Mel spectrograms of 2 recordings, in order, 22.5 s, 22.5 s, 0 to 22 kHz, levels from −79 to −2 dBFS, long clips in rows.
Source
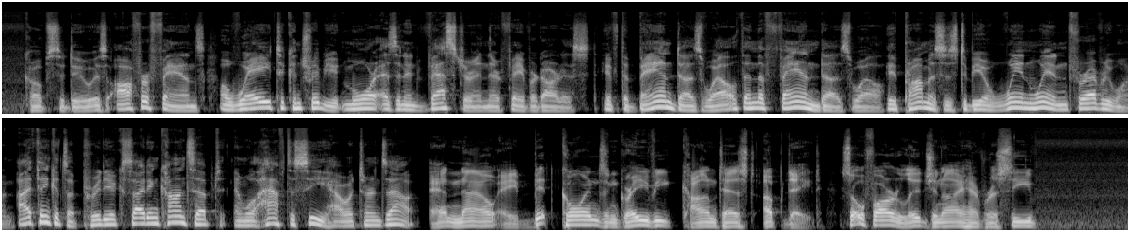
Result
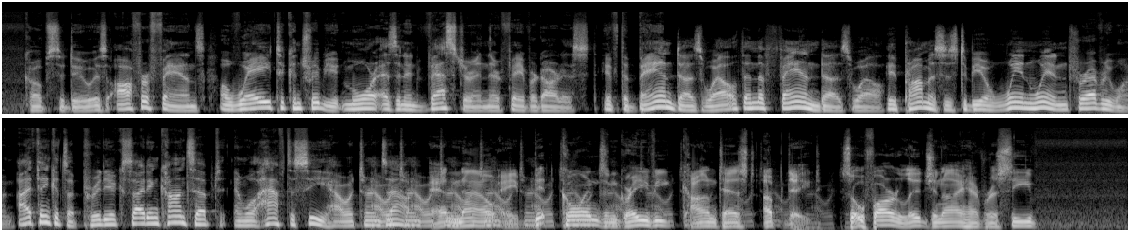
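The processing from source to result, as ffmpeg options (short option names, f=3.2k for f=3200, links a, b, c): -filter_complex "[0:a]asettb=1/sr,asplit=3[a][b][c];[a]atrim=end=6.614[d];[b]atrim=start=6.61:end=10.8,asetpts=PTS-STARTPTS,afade=t=in:d=0.004:c=qsin,afade=t=out:st=4.186:d=0.004:c=qsin,lowpass=f=6.4k:w=0.5412,lowpass=f=6.4k:w=1.3066[e];[c]atrim=start=10.796[f];[d][e]acrossfade=d=0.004:c1=hsin:c2=qsin[g];[g][f]acrossfade=d=0.004:c1=qsin:c2=hsin,asplit=2[h][i];[i]afade=t=in:st=14.54:d=0.01,afade=t=out:st=15.04:d=0.01,aecho=0:1:400|800|1200|1600|2000|2400|2800|3200|3600|4000|4400|4800:0.707946|0.566357|0.453085|0.362468|0.289975|0.23198|0.185584|0.148467|0.118774|0.0950189|0.0760151|0.0608121[j];[h][j]amix=inputs=2:normalize=0,asettb=1/sr,asplit=3[k][l][m];[k]atrim=end=19.174[n];[l]atrim=start=19.17:end=20,asetpts=PTS-STARTPTS,afade=t=in:d=0.004:c=qsin,afade=t=out:st=0.826:d=0.004:c=qsin,afreqshift=-62[o];[m]atrim=start=19.996[p];[n][o]acrossfade=d=0.004:c1=hsin:c2=qsin[q];[q][p]acrossfade=d=0.004:c1=qsin:c2=hsin"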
